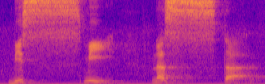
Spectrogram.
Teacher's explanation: sin sukun mengalir suara desis, as namanya as-sofir, as disertai dengan hamas nafas.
